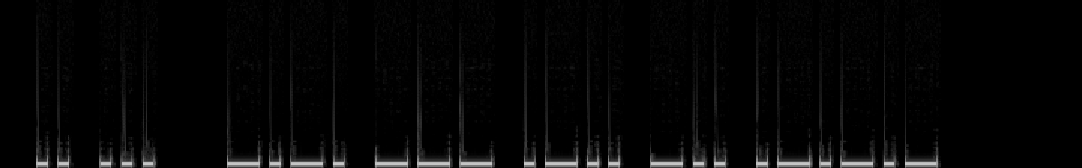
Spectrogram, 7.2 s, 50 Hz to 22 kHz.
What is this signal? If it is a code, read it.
Morse code, heard as a keyed tone, about 17 wpm, 700 Hz. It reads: IS COLD.
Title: Sentences from Top 1200 Words 17wpm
